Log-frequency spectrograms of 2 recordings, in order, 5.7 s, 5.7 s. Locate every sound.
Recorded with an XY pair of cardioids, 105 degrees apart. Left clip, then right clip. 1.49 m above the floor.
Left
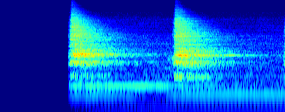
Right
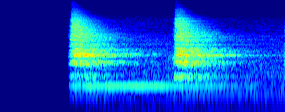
1.4 s a bird: 45° left, 1.8 m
